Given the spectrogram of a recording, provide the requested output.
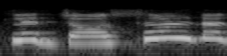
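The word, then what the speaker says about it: jostle: ঠেলাঠেলি চলছে জস হচ্ছে জসলটা যখন আমি উচ্চারণ করছি এখানে আমি কিসের উচ্চারণ করছি না টি এর উচ্চারণটা কিন্তু করছি না অর্থাৎটি হচ্ছে এখানে সাইলেন্ট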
